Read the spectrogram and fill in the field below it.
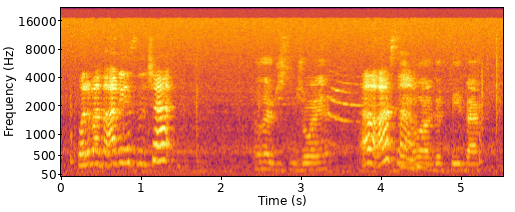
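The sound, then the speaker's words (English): A big orange domestic cat meows repeatedly while giving cuddles, a series of drawn-out, wavering cries separated by short pauses, with a faint low hum underneath. “I don't know if y'all can see him on the camera, but the kitty is giving me cuddles.”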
